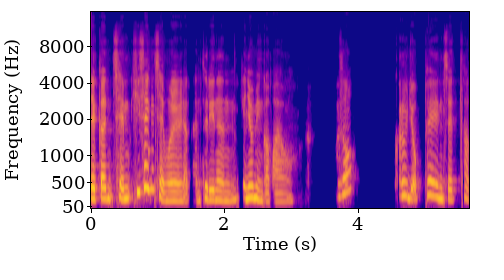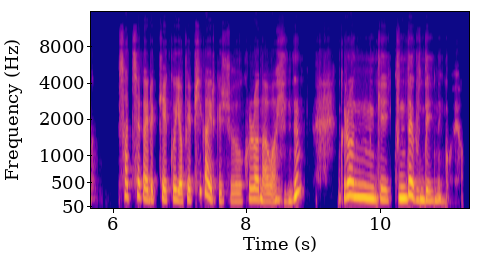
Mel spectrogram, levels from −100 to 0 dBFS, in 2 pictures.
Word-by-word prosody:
약간 200 0 +5
잼 205 -1 +2
희생 375 +4 +5
재물을 165 - +1
약간 160 +1 -9
드리는 180 -2 0
개념인가 205 -7 +3
봐요. 145 0 -10 0.6
그래서 295 +9 -3 0.6
그리고 255 -4 -1
옆에 260 -2 0
인제 185 -4 -1
닭 200 -4 -8 0.3
사체가 245 -3 -4
이렇게 185 +1 -4
있고 185 0 -3
옆에 160 +5 0
피가 310 - -3
이렇게 185 -7 -4
쭉 150 -1 -10
흘러 195 -1 0
나와 150 -5 -3
있는 180 - 0 0.6
그런 230 -4 +5
게 190 -3 -5
군데 210 +4 +6
군데 180 -4 -1
있는 170 +3 -8
거예요. - - -22
195 Hz, 340 characters per minute, -22 LUFS, 175-230 Hz, 0.6 s, 군데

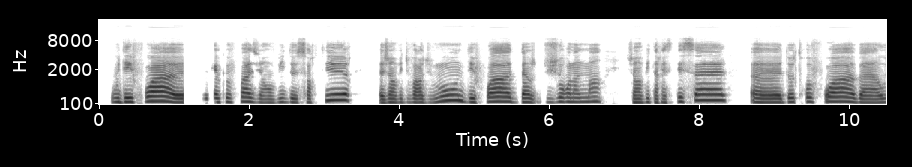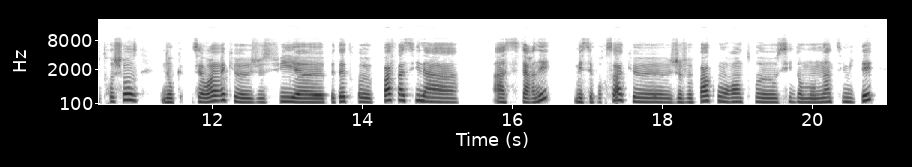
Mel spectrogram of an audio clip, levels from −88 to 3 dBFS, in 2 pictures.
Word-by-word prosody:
où 185 0 -2
des 190 +2 +5
fois, 220 0 +6
heu, 170 -1 +8 0.4
quelquefois 185 +3 -1
j'ai 170 -2 -7
envie 160 +3 -7
de 170 0 -1
sortir 255 +12 +1 0.4
bah 155 - +2
j'ai 160 +2 -1
envie 165 0 -2
de 165 - -16
voir 165 -1 +1
du 160 0 -15
monde. 240 +5 +3
Des 180 -1 +1
fois 205 +3 +4
d'un 180 -1 +4
j 160 - -9
du 175 - -17
jour 195 +3 -3
au 200 - 0
lendemain 195 +2 -4 0.3
j'ai 165 - -4
envie 165 +2 -1
de 165 - -5
rester 160 +5 -4
seule, 260 +3 +3 0.3
heu, 165 -1 +4
d'autres 185 +3 -2
fois, 210 +2 +3
heu, - - +2
bah, 160 -2 0
autre 170 +5 -4
chose. 275 +4 +2 0.3
Donc 180 -1 -3
c'est 195 - -2
vrai 235 +8 +2
que 195 -8 -1
je 170 +1 -9
suis, 200 +4 -1
heu, 170 -1 +3
peut-être, 210 +3 -1
heu, 185 -3 -1
pas 255 +2 +6
facile 255 -2 0
à 185 -3 -1 0.5
à 185 -1 -1
cerner, 190 - -1 0.3
mais 185 - -1
c'est 190 +4 -4
pour 180 0 -17
ça - - +1
que 185 -7 -3
je 170 +2 -5
veux 175 0 -5
pas 220 +7 +1
qu'on 220 -5 -3
rentre, 190 +1 -3
heu, 180 -2 -1
aussi 180 +3 -7
dans 185 -1 -5
mon 175 +1 -2
intimité 195 - -1
185 Hz, 185 wpm, -22 LUFS, 175-210 Hz, 0.5 s, heu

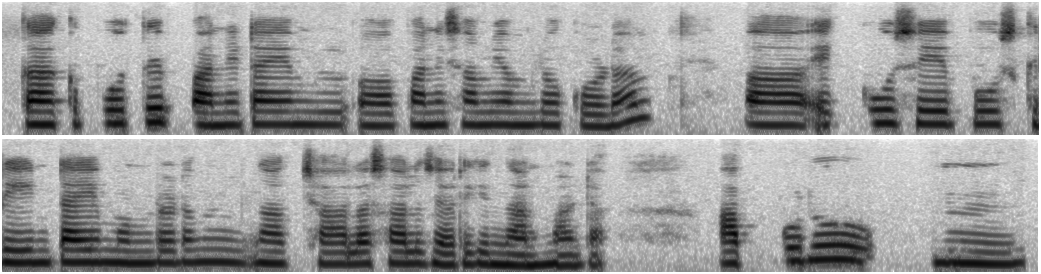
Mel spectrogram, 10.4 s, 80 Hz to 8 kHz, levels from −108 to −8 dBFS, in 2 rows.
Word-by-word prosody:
కాకపోతే 265 +3 +2 0.2
పని 240 0 +3
టైంలో 250 -1 -1 0.2
ఆహ్, 225 0 0
పని 240 0 +1
సమయంలో 240 -1 -2
కూడా, 225 +5 0 0.7
ఆహ్, 235 0 +3
ఎక్కువసేపు 255 0 0 0.2
స్క్రీన్ 230 -2 0
టైమ్ 235 0 +3
ఉండడం 225 +2 -2 0.3
నాకు 215 -1 -2
చాలా 210 0 0
సార్లు 215 -1 0
జరిగిందనమాట. 195 -2 0 0.7
అప్పుడు 260 +6 -2 0.6
హ్మ్. 215 -2 0
235 Hz, 105 wpm, -19 LUFS, 215-250 Hz, 0.7 s, పని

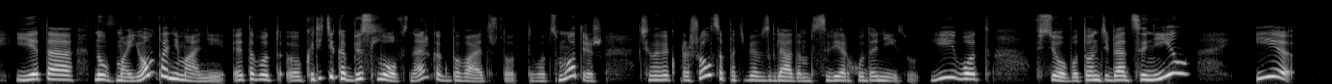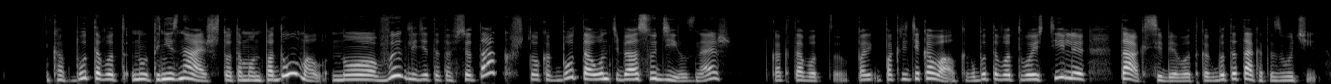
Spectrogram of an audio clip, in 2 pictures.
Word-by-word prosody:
И 205 +1 -2
это, 235 -3 +5 0.2
ну, 230 0 +6
в 185 - -12
моем 180 +4 +2
понимании, 215 - +1
это 215 +5 -1
вот, 225 -3 0
э, 185 0 -3
критика 290 - +2
без 245 +6 +1
слов. 225 -10 +2
Знаешь, 255 - -5
как 225 -8 -5
бывает, 165 -6 -4
что 90 - -12
вот 85 - -12
ты 160 - -13
вот 160 0 -9
смотришь, 215 - -1 0.3
человек 205 0 -4
прошелся 280 - -1
по 200 - -8
тебе 195 +1 -6
взглядом 180 -3 -3
сверху 185 -1 -4
донизу, 185 -4 -7
и 295 +11 +1
вот 250 -1 +3 0.4
всё, 195 -6 +1
вот 170 +4 -5
он 210 -1 +2
тебя 205 0 +1
оценил, 225 - +3 0.8
и 330 -1 +4 0.9
как 205 -6 -7
будто 270 +3 +2
вот, 230 -2 -1
ну, 240 +2 +3
ты 225 -1 -2
не 255 +1 +7
знаешь, 260 - +2
что 200 - -4
там 195 +1 -3
он 190 -1 -1
подумал, 420 - +3
но 220 +1 +2
выглядит 225 - +1
это 205 0 -7
всё 215 +6 -2
так, 270 +7 -1
что 230 -1 -5
как 220 -2 -7
будто 255 +2 +1
он 255 +1 +5
тебя 235 -1 +3
осудил, 220 - -1
знаешь. 250 +12 -5 0.4
Как-то 190 +1 -4
вот 175 -2 -4 0.3
по 215 +2 -2
покритиковал, 240 +3 0
как 175 0 -12
будто 240 +3 -1
вот 225 -1 0
твой 225 +2 +3
стиль 280 +3 +2 0.4
так 260 -3 +4
себе. 165 -4 -4
Вот 160 0 -5
как 175 -1 -5
будто 220 +5 +2
так 245 -6 +2
это 180 0 -7
звучит. 180 +1 -8
215 Hz, 170 wpm, -21 LUFS, 185-250 Hz, 0.9 s, не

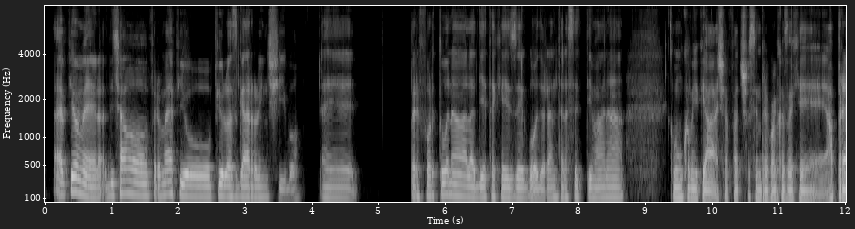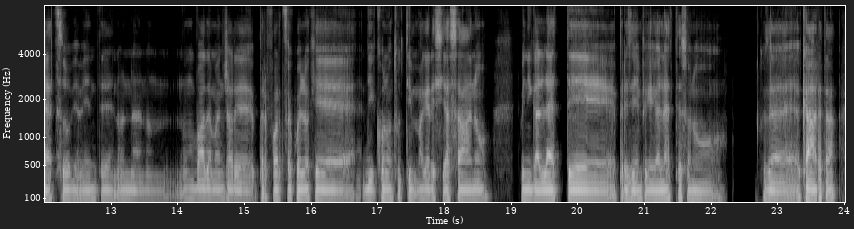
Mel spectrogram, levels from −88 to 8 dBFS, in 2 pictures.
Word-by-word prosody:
Eh, 135 - +1
più 170 +5 +4
o - - +3
meno, 115 -5 +2
diciamo 135 -1 +1
per 120 -2 -4
me 140 +3 -1
più 120 -3 +2
più 125 +2 +2
lo 120 -1 +2
sgarro 115 -1 0
in 110 - -7
cibo. 100 -3 -8 0.2
Ehm, 110 -1 -7 0.8
per 115 +1 -3
fortuna 125 +1 -1
la 115 -1 +1
dieta 115 +1 -2
che 110 0 -2
eseguo 110 0 0
durante 105 +2 -4
la 110 - -4
settimana 110 +1 -4 0.6
comunque 110 0 -1
mi 100 -2 +1
piace, 95 -2 0
faccio - - -3
sempre 95 0 -2
qualcosa 95 +1 -1
che 90 -7 -3
apprezzo, 95 - +1
ovviamente, 95 0 -4
non 95 +1 -4
non 90 -1 -7 0.2
non 100 0 -8
vado 100 0 +1
a - - -3
mangiare 95 -2 -2
per - - -3
forza 95 0 +1
quello 95 +1 +2
che 95 -2 0
dicono 95 0 -1
tutti, 95 - -4
magari 95 0 -2
sia 95 - +2
sano. 95 +3 +1 0.4
Quindi 95 -1 +1
gallette 95 -1 +4
per - - -3
esempio, 95 0 +1
le 95 - +2
gallette 95 +2 +2
sono 90 +1 -3 0.4
cos'è? 90 -2 0
Carta. 95 0 +5
100 Hz, 140 wpm, -26 LUFS, 95-110 Hz, 0.8 s, Carta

